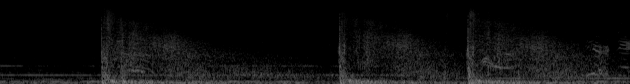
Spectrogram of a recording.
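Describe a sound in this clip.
Loud gunshots crack and echo.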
